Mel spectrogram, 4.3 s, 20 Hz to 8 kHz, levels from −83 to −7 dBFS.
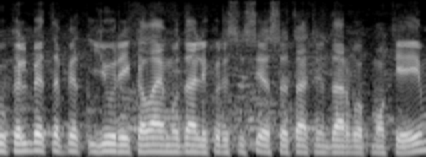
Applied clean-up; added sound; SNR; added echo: none; none; none; none.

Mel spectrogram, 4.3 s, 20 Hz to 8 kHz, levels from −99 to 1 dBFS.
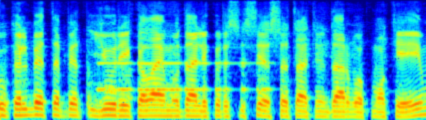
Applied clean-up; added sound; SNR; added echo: neural mask model RNNoise.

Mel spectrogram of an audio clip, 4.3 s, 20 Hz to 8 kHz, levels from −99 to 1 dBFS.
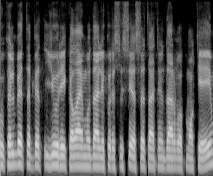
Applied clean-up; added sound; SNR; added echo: neural mask model Resemble Enhance denoiser.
